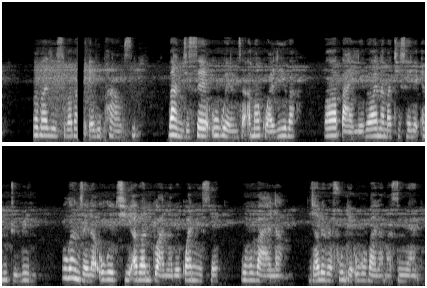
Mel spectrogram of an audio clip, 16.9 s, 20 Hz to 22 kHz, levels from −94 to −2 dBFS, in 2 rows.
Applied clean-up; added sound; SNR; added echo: none; none; none; none.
